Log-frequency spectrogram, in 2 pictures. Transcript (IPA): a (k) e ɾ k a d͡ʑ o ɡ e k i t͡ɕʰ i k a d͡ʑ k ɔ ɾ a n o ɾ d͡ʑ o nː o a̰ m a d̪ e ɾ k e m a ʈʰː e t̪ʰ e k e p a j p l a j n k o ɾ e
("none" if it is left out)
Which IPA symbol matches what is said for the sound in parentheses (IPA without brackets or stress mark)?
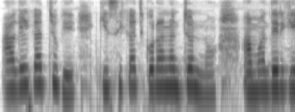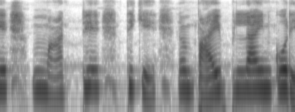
ɡ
